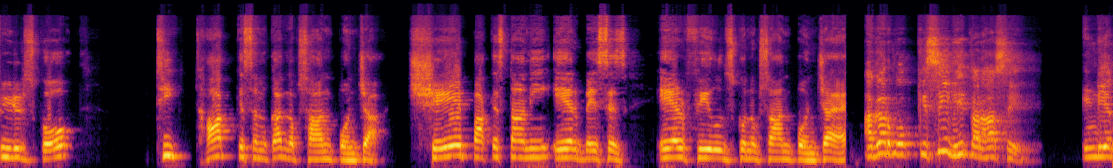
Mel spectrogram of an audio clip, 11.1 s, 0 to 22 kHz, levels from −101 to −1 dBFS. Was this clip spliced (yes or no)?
yes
